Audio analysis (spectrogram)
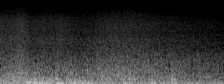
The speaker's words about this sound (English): He looked up to see a mountain of water towering above. The mast groaned, and the wave crashed down and let the sea in.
